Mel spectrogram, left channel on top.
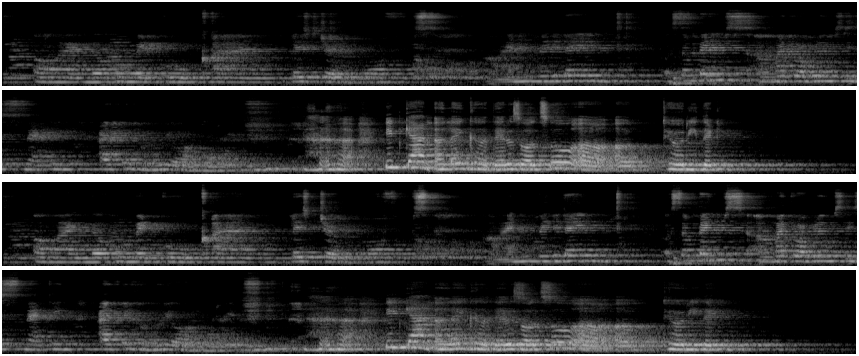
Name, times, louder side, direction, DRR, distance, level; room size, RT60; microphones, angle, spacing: voice 1, 0.3-4.5 4.8-6.2 6.6-11.6, right 2 dB, 75° right, -4 dB, 5.1 m, -34 dB
voice 2, 4.2-4.8 10.4-11.0 11.6-15.8, left 1 dB, 70° left, 3 dB, 1.7 m, -26 dB
23.5 x 19.5 x 2.9 m, 2.2 s
head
